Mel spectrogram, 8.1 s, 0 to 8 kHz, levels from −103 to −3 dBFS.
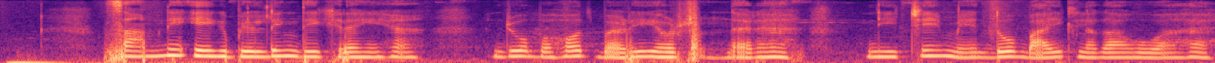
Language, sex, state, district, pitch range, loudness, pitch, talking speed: Hindi, female, Bihar, West Champaran, 190-220 Hz, -16 LUFS, 200 Hz, 140 wpm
